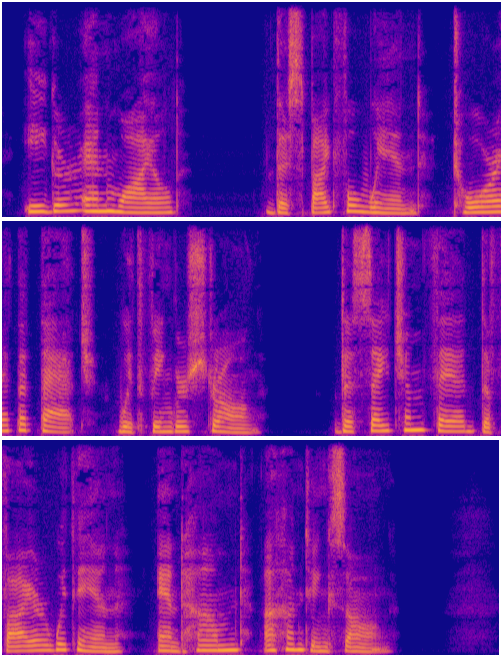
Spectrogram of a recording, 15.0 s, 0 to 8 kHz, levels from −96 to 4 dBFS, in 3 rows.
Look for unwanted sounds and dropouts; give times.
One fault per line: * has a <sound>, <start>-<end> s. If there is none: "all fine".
all fine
